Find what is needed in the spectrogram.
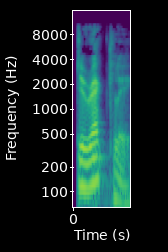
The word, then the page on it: directly: anglais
